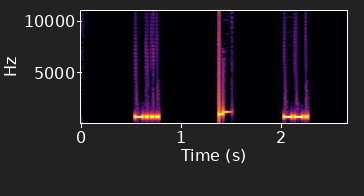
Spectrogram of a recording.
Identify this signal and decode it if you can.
Morse code, heard as a keyed tone, about 48 wpm, 700 Hz. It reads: B G
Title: Single Letter-Number Alt - Rapid-Fire 45wpm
